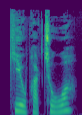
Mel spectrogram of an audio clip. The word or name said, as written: kiropraktor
